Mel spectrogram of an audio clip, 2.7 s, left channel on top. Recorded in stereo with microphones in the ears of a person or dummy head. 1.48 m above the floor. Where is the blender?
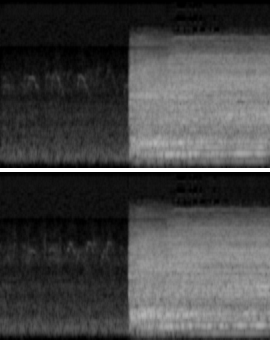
50° right (ahead or behind), 4 m.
